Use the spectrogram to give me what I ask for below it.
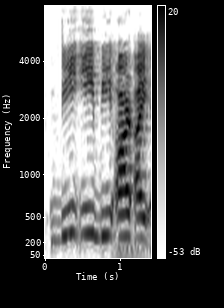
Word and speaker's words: debris: DEBRIS. Etc. Yeah, good. How do you pronounce the second one? Debris. Okay. Well, Debris. the S is silent and we say debris.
